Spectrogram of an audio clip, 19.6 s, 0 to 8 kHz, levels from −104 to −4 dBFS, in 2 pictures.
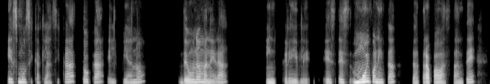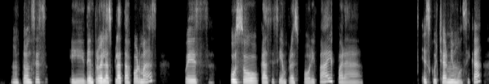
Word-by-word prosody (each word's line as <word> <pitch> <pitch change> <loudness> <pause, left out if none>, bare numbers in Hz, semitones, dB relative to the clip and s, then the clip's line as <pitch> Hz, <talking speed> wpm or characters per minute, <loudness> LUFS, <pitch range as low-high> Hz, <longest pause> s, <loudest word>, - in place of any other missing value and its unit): Es 245 +1 -4
música 240 -2 -3
clásica, 225 +7 -8
toca 235 +4 -6
el 200 -2 -12
piano 215 +8 -7 0.6
de 210 -2 0
una 225 +3 +3
manera 220 +2 -2 0.7
increíble. 195 -1 -4 0.2
Es 215 +1 -7
es 230 -1 -5
muy 245 +4 +10
bonita, 245 0 -1 0.3
te 200 - -7
atrapa 200 +3 0
bastante. 200 +4 -5 0.5
Entonces, 210 +3 -2 0.4
eh, 195 -2 -3
dentro 205 0 +4
de 205 - +10
las 205 0 +5
plataformas, 215 - 0 0.5
pues, 215 -1 0 0.4
uso 220 -3 +6
casi 205 +2 -2
siempre 205 -1 -5
Spotify 210 +9 -4
para. 195 -3 -8 1.2
Escuchar 210 -1 -2
mi 210 0 +4
música, 215 - -3
210 Hz, 100 wpm, -24 LUFS, 200-230 Hz, 1.2 s, muy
